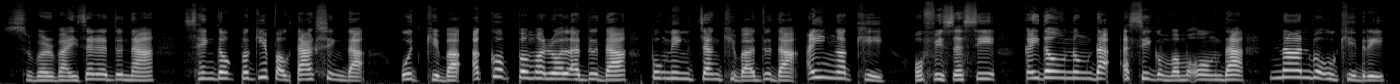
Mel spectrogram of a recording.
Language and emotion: Manipuri, surprised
